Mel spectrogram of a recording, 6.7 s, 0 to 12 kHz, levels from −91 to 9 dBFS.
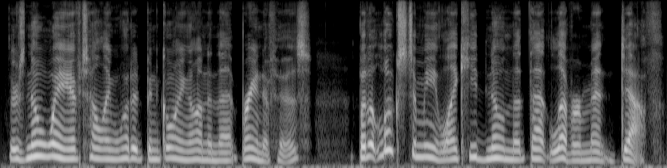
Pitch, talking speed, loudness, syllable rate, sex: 195 Hz, 250 wpm, -19 LUFS, 5.2 syllables/s, female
